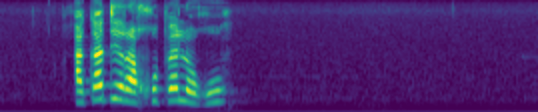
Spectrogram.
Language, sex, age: Northern Sotho, female, 21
